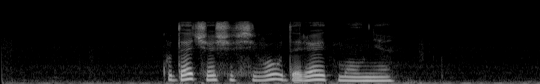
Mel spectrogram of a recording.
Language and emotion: Russian, neutral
